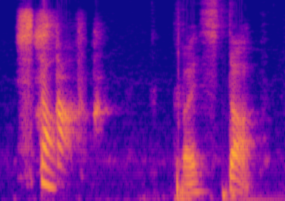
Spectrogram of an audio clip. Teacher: The T sound in stop is unaspirated. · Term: unaspirated T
